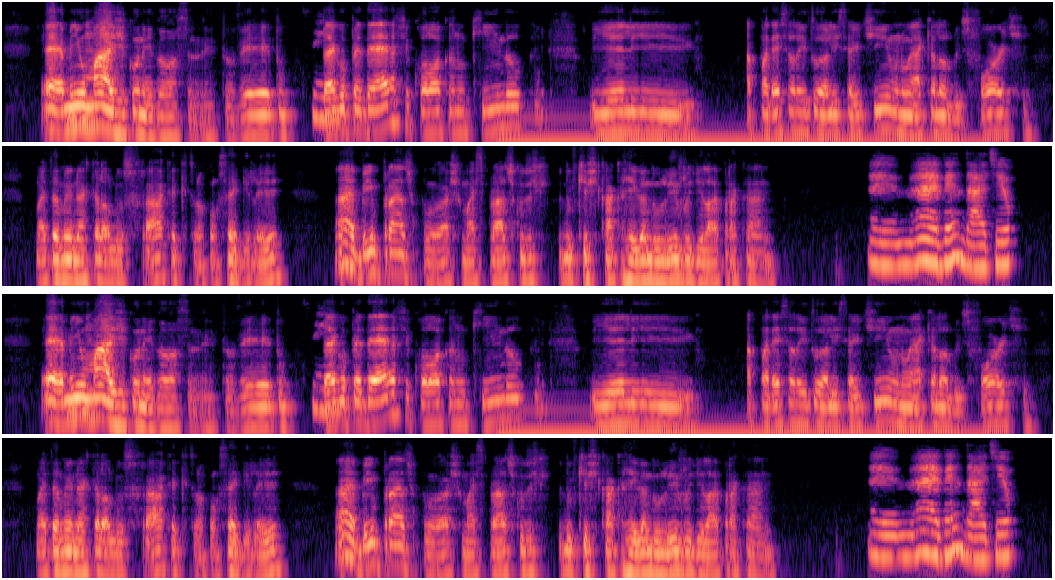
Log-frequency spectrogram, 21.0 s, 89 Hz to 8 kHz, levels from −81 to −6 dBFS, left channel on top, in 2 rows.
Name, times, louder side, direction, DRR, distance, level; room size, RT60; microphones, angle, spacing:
voice 1, 0.4-2.9 3.2-7.0 7.4-10.3 10.8-13.3 13.8-18.2, equal, 35° left, 0.9 m, -25 dB
Piano, 4.9-10.0, right 1 dB, 20° right, 0.9 m, -33 dB
voice 2, 19.2-20.6, left 1 dB, 15° left, 0.5 m, -24 dB
6.4 x 2.3 x 3.6 m
head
